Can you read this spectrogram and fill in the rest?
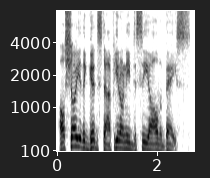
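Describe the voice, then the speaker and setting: A man hosting a casual live-stream baseball play-by-play, chatty and upbeat as he greets viewers, his voice slightly hoarse from overuse. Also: mid-range voice, lively intonation, fairly quick, dry recording, clean studio sound. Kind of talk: casual play-by-play with chat reactions.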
